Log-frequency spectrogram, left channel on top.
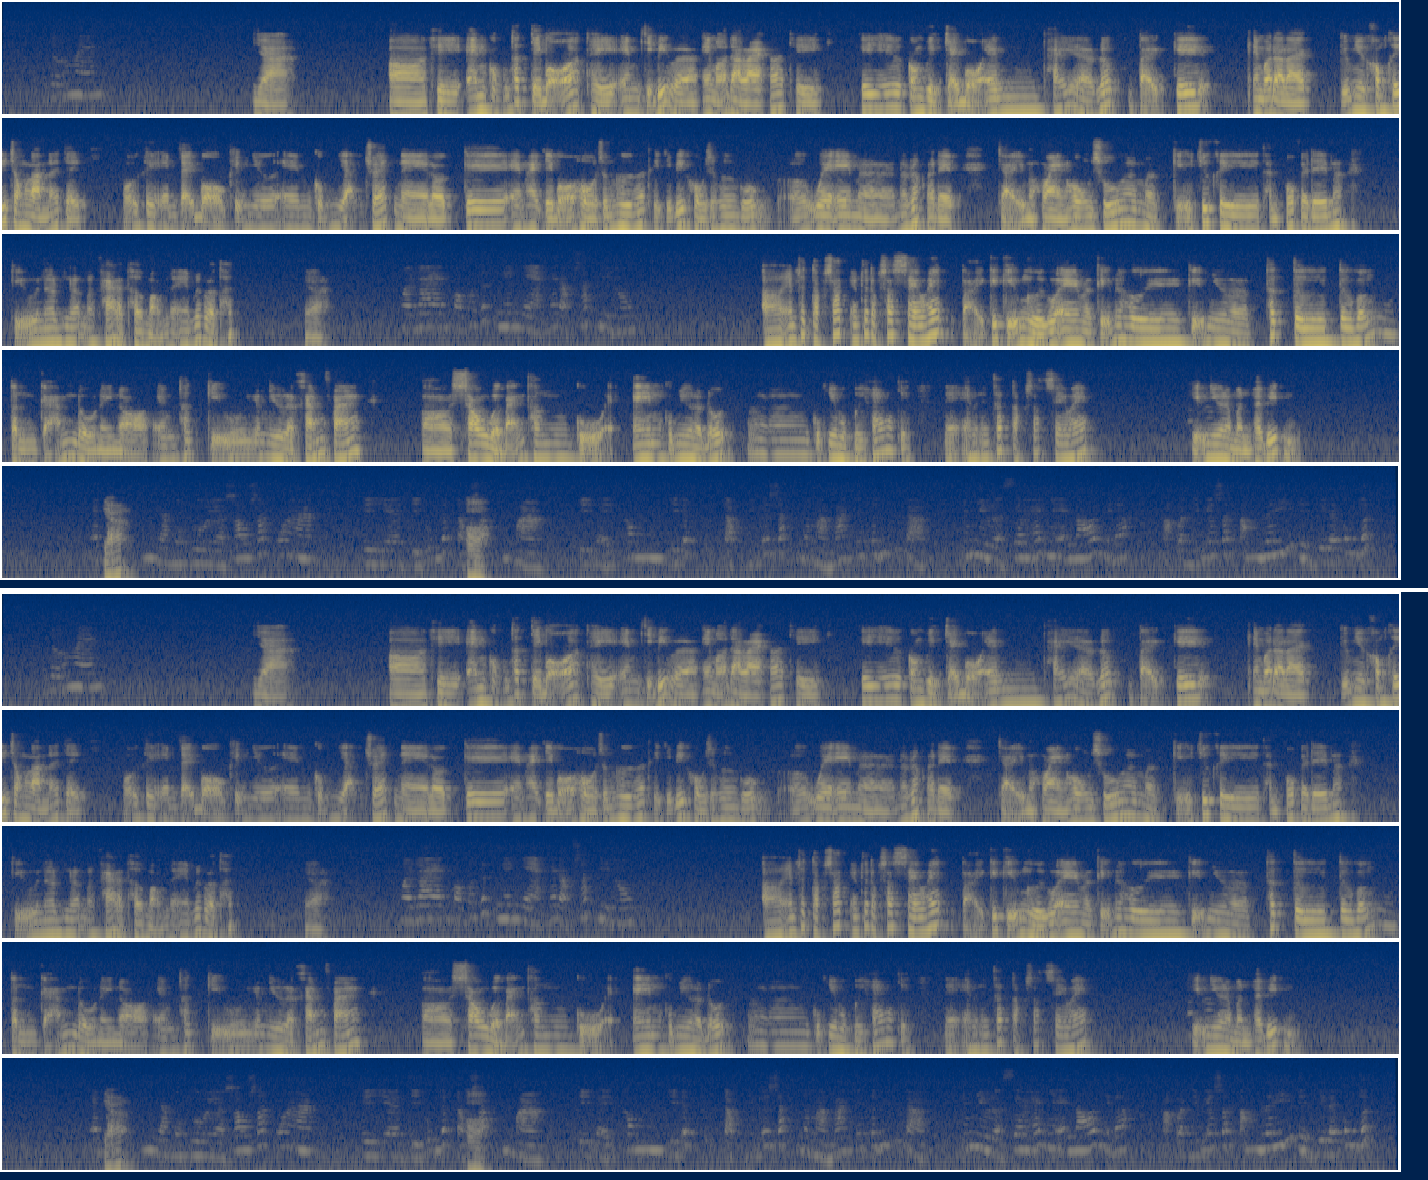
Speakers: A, on the right; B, on the left.
A: được không em
B: Dạ. Ờ, thì em cũng thích chạy bộ á, thì em chỉ biết là em ở Đà Lạt á, thì cái công việc chạy bộ em thấy là rất tại cái em ở Đà Lạt kiểu như không khí trong lành đó chị mỗi khi em chạy bộ kiểu như em cũng giảm stress nè rồi cái em hay chạy bộ ở Hồ Xuân Hương á, thì chị biết Hồ Xuân Hương của ở quê em là nó rất là đẹp chạy mà hoàng hôn xuống á, mà kiểu trước khi thành phố về đêm á kiểu nó nó, nó khá là thơ mộng nên em rất là thích Dạ.
A: ngoài ra em còn có thích nghe nhạc hay đọc sách gì không
B: Ờ, em thích đọc sách, em thích đọc sách self-help tại cái kiểu người của em là kiểu nó hơi kiểu như là thích tư tư vấn tình cảm đồ này nọ, em thích kiểu giống như là khám phá ờ, sâu về bản thân của em cũng như là đối ờ, cũng như một người khác đó chị. Nè, em em thích đọc sách self-help
A: em
B: kiểu
A: có
B: như là mình phải biết
A: Em có
B: giá
A: vẻ như là một người à, sâu sắc quá ha. Thì à, chị cũng thích đọc
B: ờ
A: sách nhưng mà chị lại không chị ít thích đọc những cái sách mà mang cái tính là giống như là self-help như em nói vậy đó, hoặc là những cái sách tâm lý thì chị lại không thích.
